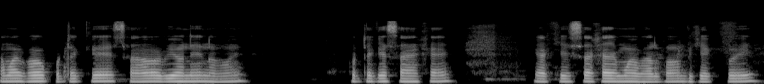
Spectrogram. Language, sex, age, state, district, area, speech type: Assamese, male, 30-45, Assam, Tinsukia, rural, spontaneous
